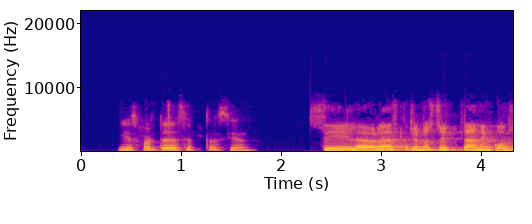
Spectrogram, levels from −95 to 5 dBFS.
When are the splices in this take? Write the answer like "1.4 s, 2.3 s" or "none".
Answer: 3.3 s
